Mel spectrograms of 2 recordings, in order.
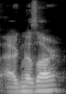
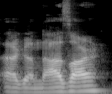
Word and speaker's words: Agnazar: so you put the emphasis, like the hard pronunciation, on the AG of Agnazar, Oh yeah. as opposed to the Aganazar.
